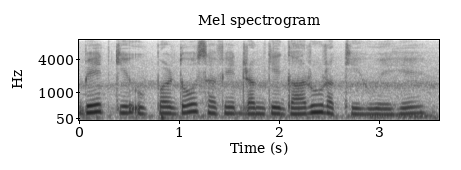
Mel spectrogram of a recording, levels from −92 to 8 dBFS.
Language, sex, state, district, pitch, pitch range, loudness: Hindi, female, Arunachal Pradesh, Papum Pare, 185 Hz, 175-205 Hz, -17 LUFS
